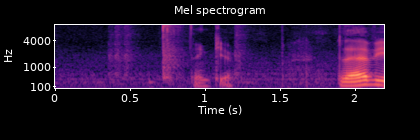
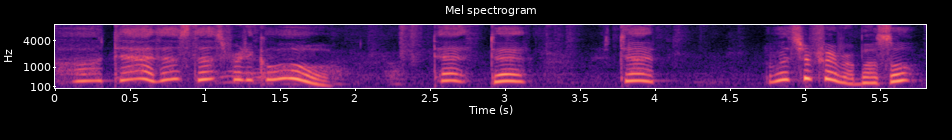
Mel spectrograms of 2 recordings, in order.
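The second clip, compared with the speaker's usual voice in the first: put-on high, childlike voice speaking as the girl; a dad voicing his daughter's question about his work, high and childlike; voicing his little daughter; 12 semitones higher than usual. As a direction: pretend to be the toddler asking Dad. Dad voices daughter asking him.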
